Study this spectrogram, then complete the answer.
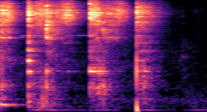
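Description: Black urad dal frying and being stirred in a hot kadai, with a few sharp clinks of a spoon against the pan over a soft continuous crackle.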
